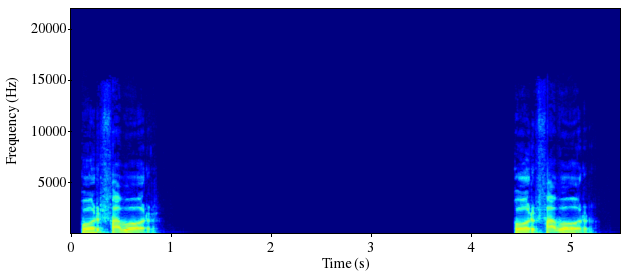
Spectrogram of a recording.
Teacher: Are you saying those two Spanish R sounds? They are said with the tip of the tongue behind the upper teeth.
